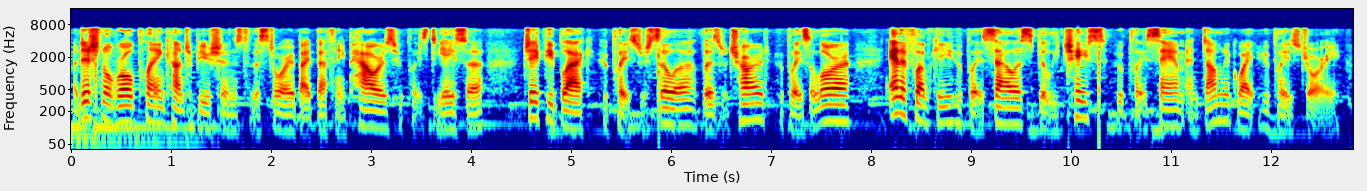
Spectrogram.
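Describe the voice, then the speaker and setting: A man narrating a scripted fantasy story in measured, deliberate phrases. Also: on the low side, animated, gravelly, fairly bright tone, dull audio. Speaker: narrator and game master.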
